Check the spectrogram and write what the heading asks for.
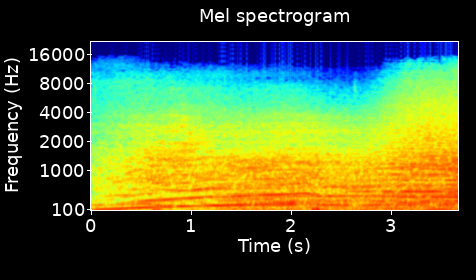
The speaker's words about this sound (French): Ferrari laisse quelques respirations pour entendre la douce sonorité du V12 6 litres 5 atmosphérique. C'est le même que celui de la 812 Superfast dont elle dérive avec 10 chevaux de plus toutefois.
